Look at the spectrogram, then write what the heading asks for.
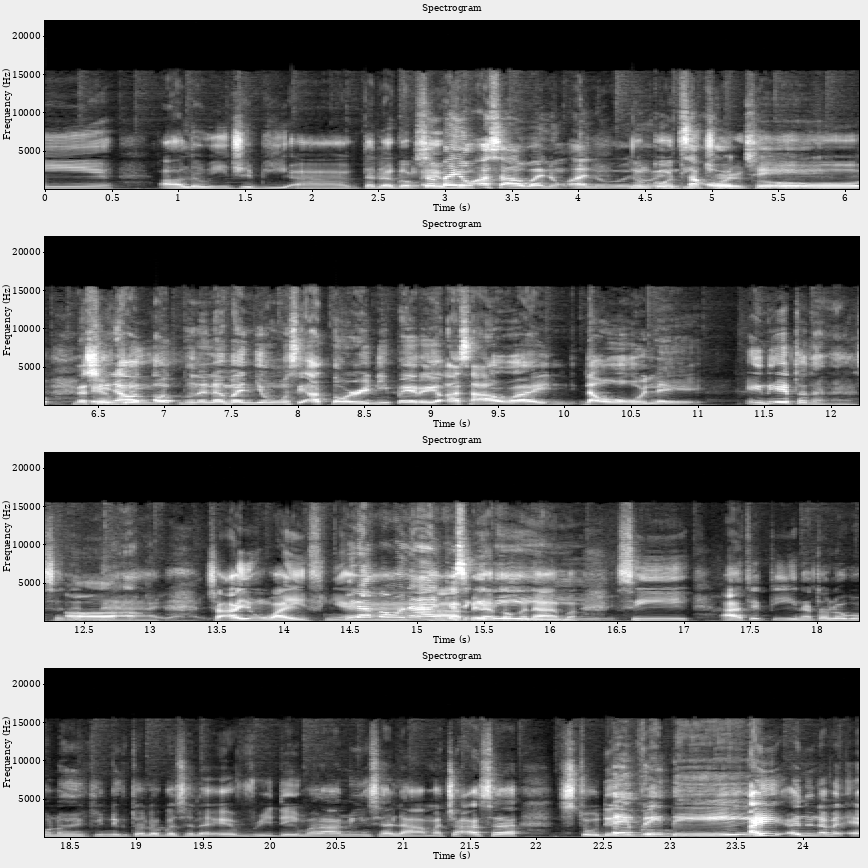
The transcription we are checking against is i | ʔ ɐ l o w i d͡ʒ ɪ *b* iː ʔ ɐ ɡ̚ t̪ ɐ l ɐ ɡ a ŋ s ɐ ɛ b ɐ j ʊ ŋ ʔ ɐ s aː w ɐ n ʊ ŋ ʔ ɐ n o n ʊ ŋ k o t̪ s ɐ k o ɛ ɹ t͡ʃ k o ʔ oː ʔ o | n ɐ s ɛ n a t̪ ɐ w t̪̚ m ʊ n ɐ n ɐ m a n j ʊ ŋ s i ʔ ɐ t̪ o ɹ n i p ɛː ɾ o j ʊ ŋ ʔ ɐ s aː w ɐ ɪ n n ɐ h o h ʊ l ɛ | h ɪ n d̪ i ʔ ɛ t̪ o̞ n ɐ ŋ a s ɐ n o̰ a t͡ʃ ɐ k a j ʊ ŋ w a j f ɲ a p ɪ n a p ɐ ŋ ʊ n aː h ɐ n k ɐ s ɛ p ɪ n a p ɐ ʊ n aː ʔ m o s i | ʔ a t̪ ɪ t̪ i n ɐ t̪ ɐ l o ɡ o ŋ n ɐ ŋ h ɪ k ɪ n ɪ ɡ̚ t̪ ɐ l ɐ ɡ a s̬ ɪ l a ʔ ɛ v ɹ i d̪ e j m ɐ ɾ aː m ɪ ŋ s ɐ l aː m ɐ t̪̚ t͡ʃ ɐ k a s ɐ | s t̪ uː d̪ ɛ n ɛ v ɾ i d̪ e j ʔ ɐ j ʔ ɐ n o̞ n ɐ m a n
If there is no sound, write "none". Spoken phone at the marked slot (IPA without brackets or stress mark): b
